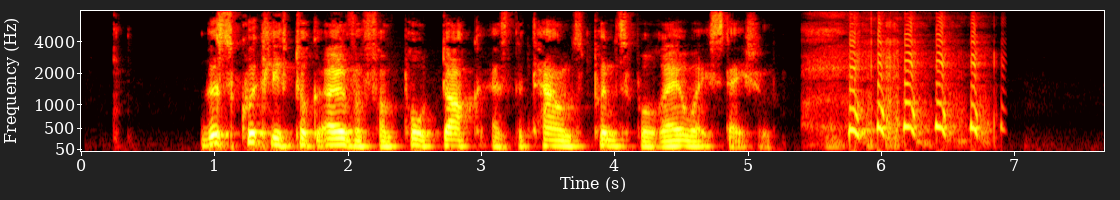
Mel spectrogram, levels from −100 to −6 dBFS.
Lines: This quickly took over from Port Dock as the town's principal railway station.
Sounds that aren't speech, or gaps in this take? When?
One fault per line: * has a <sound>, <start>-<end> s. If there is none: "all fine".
* has a laugh, 5.4-7.0 s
